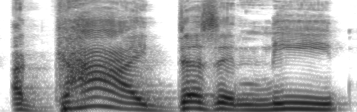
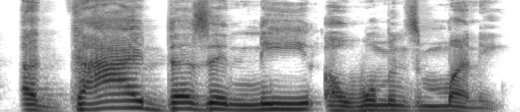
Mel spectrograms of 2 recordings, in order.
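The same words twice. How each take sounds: First: Slow, each word weighed; slow emphasis. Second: Slow confiding whisper. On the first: To viewers about men's money, slow weighty emphasis. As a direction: lay it down slowly, word by word. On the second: To viewers after clearing things up, a slow whisper. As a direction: lean in and whisper it slowly. Repeats the point after an aside. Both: Acted.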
